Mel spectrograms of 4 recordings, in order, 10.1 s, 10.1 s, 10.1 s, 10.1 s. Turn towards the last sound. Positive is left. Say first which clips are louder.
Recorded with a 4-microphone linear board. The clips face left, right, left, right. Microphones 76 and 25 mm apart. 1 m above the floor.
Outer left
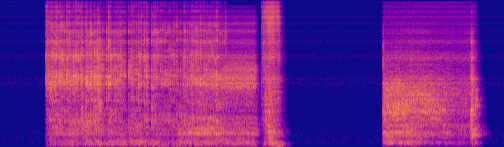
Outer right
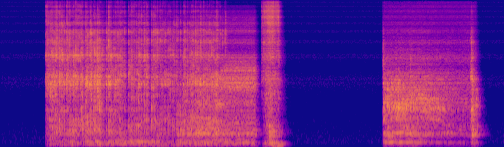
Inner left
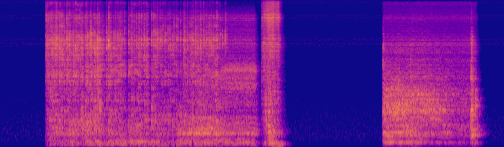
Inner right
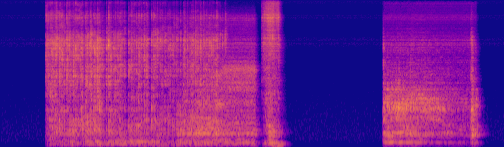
# even, inner left 1 dB
turn(degrees=65)  # may be behind; listen again after turning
